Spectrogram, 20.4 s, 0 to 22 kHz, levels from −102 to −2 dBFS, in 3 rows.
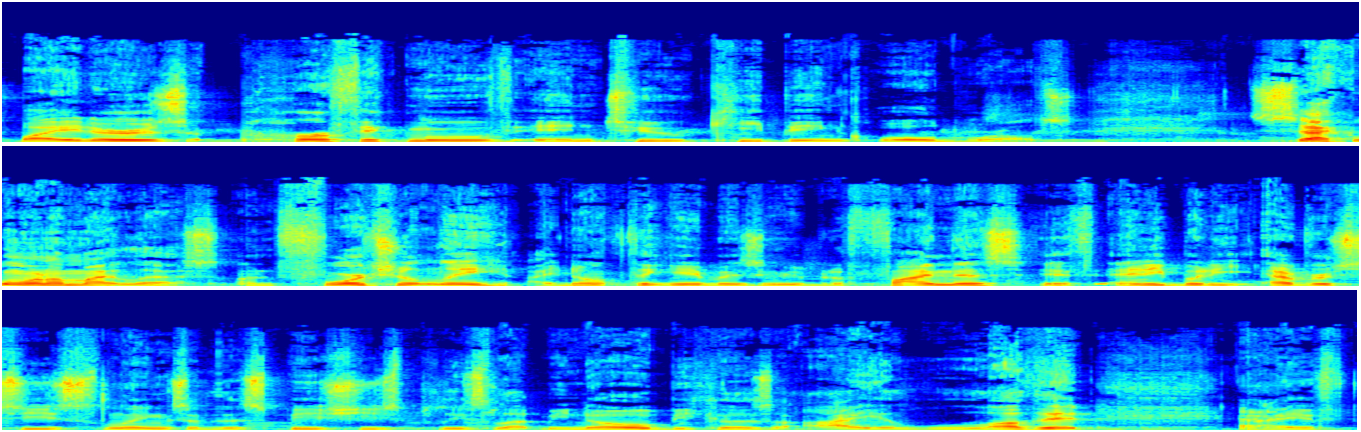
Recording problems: wrong speed, natural pitch; too slow; 0.6 times normal speed
voice in the background; faint; throughout; 30 dB below the speech

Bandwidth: 17 kHz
